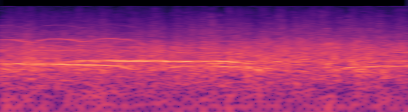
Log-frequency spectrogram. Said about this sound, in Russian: Павел Снежок Воля, ваши бурные аплодисменты.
